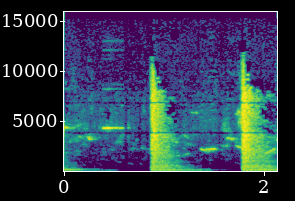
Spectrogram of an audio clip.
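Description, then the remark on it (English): Two heavy, booming impacts about a second apart, each a loud crash against a door with a rough, rattling decay, as a Cat Coolers cooler is rammed into the door as a battering ram to force it open. “We can definitely open the door with it.”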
